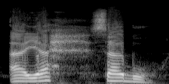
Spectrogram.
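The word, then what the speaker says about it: أَيَحْسَبُ: Nah, perhatikan di sini ada huruf ha yang mati. Ingat dalam pengucapan huruf ha itu, ha itu kan makhrajnya berada di tengah tenggorokan. Jangan kita membacanya itu seakan-akan seperti huruf ha. Ayahsabu, ayah, ayah, ayah, yah. Jadi setengah-setengah. Jadi harus dijelaskan ha ayahsabu.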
